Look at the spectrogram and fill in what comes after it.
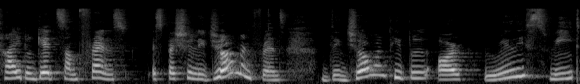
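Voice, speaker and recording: A woman with a Tamil accent, high-pitched, with lively intonation and a fairly slow pace. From India (Tamil). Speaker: vlogger. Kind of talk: tutorial. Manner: casual, with frequent fillers.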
